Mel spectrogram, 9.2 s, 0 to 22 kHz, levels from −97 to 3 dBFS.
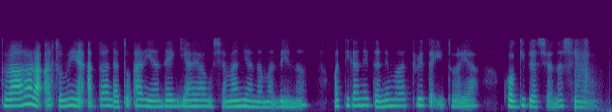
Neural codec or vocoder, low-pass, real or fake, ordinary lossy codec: codec, 24 kHz, 0.5 kbps, DualCodec; 5.4 kHz; fake; Opus, 16 kbps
